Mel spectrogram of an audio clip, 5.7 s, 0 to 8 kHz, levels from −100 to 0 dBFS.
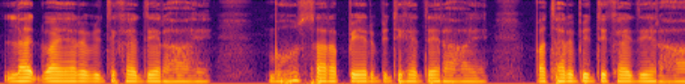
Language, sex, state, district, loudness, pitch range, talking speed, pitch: Hindi, male, Arunachal Pradesh, Longding, -18 LUFS, 110-120 Hz, 210 wpm, 115 Hz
